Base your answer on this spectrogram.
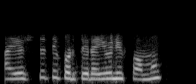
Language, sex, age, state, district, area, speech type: Kannada, female, 18-30, Karnataka, Tumkur, urban, conversation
